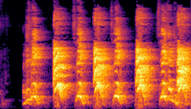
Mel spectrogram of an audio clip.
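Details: Labrador Retriever puppy demanding food with a rapid run of about seven loud, raspy barks, some doubled, packed close together over a few seconds.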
